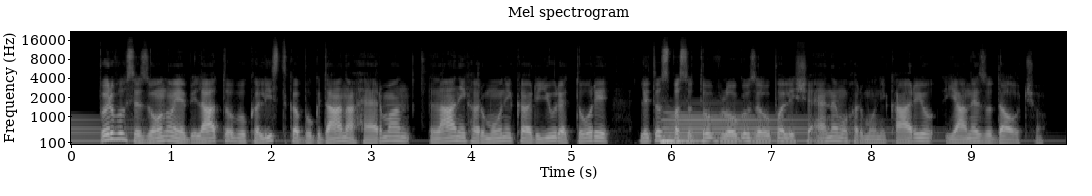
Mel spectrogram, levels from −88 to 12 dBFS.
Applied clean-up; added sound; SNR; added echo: none; Bowed string instrument; 9 dB; none.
